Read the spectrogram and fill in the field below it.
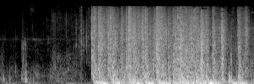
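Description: Gunshots hitting the player in the VR battle royale Contractors Showdown, with a sudden loud barrage of rapid automatic fire erupting close by after a brief quiet start and hammering on continuously.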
